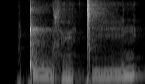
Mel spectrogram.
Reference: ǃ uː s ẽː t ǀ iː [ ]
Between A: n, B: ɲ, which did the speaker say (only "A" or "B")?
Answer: A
